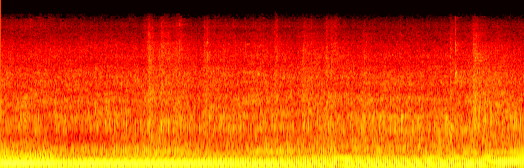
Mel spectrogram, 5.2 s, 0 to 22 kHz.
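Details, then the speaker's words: Nissan Skyline R33 GTR (RB26) idling after enabling the injectors and rebooting the ECU: a steady, even, smooth idle with no misses, knocks or ticks. "I do have everything is working good everything is working good so uh yeah finally this thing is actually going"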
